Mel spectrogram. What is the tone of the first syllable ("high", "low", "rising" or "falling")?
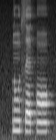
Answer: high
